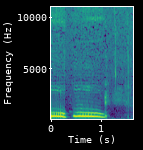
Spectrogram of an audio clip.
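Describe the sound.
A voice imitates a pigeon's cooing with two low, throaty coos, a short one and then a longer drawn-out one, loud, followed by quiet.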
